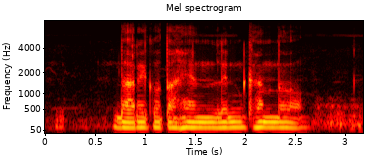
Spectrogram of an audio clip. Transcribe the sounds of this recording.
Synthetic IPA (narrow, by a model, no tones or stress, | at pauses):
d̪aɾɛkɔt̪aɦɛnlɛnkʰand̪ɔ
